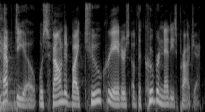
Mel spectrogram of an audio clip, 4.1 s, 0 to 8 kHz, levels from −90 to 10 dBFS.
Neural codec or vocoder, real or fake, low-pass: none; real; 7.2 kHz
